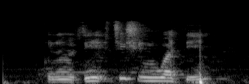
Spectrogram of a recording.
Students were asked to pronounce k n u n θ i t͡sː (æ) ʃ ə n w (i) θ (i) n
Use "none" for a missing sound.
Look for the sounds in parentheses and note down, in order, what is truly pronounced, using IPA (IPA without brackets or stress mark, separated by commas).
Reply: i, æ, i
